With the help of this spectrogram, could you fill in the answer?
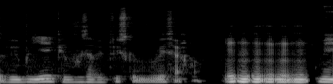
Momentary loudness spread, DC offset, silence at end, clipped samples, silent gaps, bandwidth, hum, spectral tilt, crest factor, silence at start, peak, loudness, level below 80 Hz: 14 LU; under 0.1%; 0 s; under 0.1%; none; 16.5 kHz; none; -7.5 dB/octave; 16 dB; 0 s; -12 dBFS; -29 LUFS; -68 dBFS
